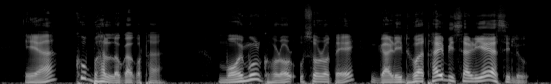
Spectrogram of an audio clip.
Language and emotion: Assamese, happy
